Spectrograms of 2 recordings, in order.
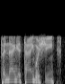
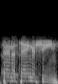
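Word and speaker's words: Penetanguishene: friends chiming in here to help this Yankee pronounce those town names up in Ontario, Penangatanguishene. All right. 73, Kevin. Thanks a lot. Okay, hey, Jeff, it's Panatangashene.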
